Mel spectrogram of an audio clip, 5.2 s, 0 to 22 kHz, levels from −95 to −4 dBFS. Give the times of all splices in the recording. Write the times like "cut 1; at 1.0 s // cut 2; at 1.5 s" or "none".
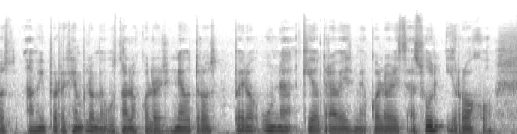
cut 1; at 3.6 s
